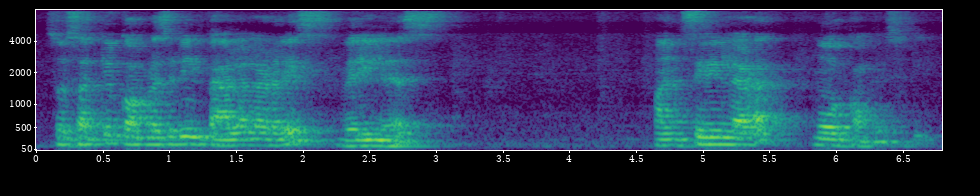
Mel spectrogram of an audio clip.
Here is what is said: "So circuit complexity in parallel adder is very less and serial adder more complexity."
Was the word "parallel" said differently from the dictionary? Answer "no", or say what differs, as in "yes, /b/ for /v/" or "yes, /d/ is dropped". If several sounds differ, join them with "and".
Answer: yes, /l/ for /ɹ/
